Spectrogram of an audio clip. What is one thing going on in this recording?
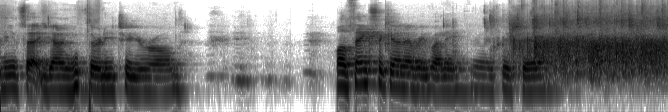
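An elderly woman speaks warmly through a microphone.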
